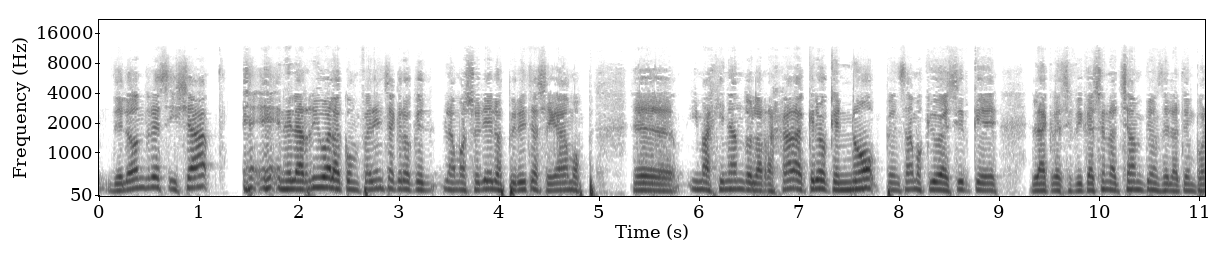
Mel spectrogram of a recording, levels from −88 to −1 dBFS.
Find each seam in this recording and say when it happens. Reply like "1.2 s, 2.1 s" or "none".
none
